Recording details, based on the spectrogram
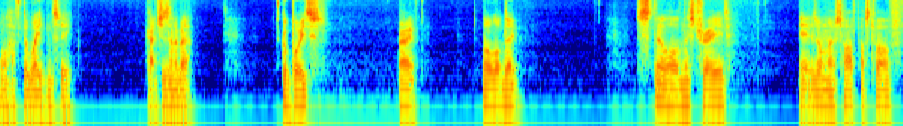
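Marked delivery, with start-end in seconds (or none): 6.4-12.0 plain, normal talking voice. Giving a little update to viewers on a trade still open: talking very quietly. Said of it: "That's why I'm talking very quietly".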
